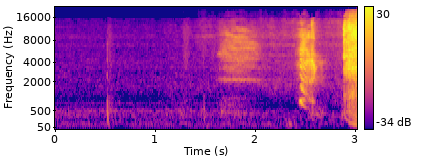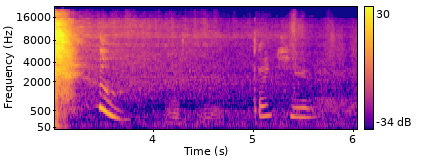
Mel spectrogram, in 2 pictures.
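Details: One forceful sneeze after a gasping in-breath, with short vocal sounds and brief talk around it, from someone whose hay fever allergies have been very bad this week.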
